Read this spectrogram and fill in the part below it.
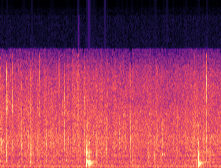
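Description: Partially cooked shrimp hit a hot pan for shrimp fried rice, a quiet, steady sizzle with two small taps of utensil on pan, no voices.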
